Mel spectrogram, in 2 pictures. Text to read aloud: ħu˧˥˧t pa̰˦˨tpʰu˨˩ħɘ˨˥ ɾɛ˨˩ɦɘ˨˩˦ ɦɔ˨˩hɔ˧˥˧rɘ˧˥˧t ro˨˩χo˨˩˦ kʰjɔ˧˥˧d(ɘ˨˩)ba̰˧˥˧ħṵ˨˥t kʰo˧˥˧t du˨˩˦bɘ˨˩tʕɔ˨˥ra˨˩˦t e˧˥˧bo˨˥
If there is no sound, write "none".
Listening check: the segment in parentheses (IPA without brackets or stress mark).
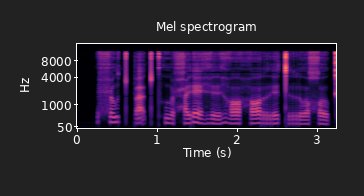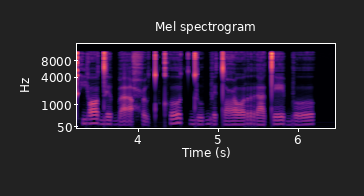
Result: ɘ˨˩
